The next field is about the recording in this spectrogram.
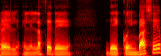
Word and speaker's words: Coinbase: Yo uso eh, Coinbase, ¿vale? O Coinbase, si lo pronuncias bien en inglés.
